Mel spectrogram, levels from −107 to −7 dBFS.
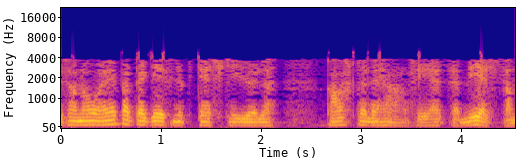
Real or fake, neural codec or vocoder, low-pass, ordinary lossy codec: fake; autoencoder, 48 kHz, 128 numbers a frame, DAC-VAE, trained on Japanese speech; 19.8 kHz; AAC, 16 kbps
